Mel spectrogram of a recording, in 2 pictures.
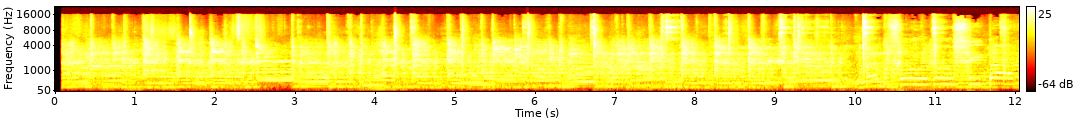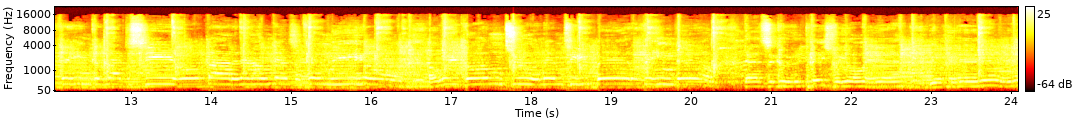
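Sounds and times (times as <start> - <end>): guitar picking and strumming: 0.1 - 24.0.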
